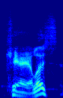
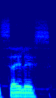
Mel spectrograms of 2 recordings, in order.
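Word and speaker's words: caelis: Pater Noster, qui is in careless, sanctif advent... Your turn. You're saying it wrong. Listen. It goes like this. Pater Noster, qui es in celis, adveniat regnum tuum.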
